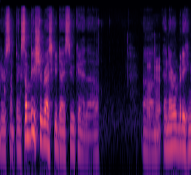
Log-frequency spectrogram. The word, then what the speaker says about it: Daisuke: You could exactly. You can say it like a real Japanese person, or put very strict emphasis on the individual syllables, like a fucking weeaboo.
